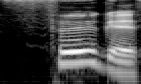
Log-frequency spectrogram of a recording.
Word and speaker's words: Vögel: Try to pronounce an O, so the German version of an O, and then round your lips. Ö, Ö. And you get Ö.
